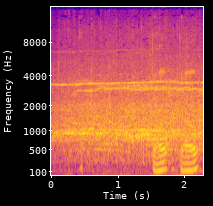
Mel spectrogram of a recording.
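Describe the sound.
Steady applause fills the whole moment, a dense wash of clapping, with a man's voice briefly speaking over it toward the end.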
